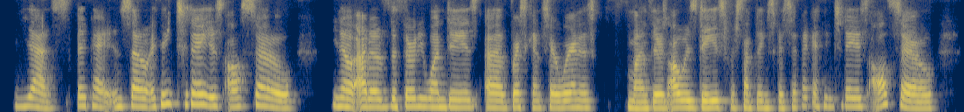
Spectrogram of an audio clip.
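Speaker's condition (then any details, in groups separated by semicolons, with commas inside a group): No condition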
